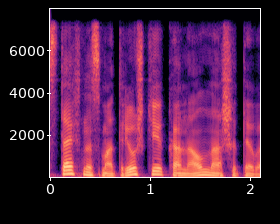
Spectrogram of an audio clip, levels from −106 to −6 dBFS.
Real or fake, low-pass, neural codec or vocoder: fake; 7.2 kHz; codec, 44.1 kHz, 7.8 kbps, Pupu-Codec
